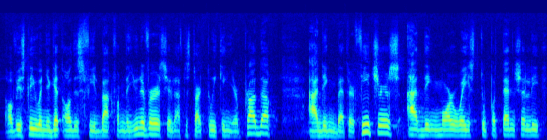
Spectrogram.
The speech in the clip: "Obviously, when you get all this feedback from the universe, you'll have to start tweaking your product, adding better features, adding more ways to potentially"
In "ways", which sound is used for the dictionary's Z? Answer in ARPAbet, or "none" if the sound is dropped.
S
